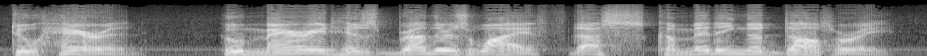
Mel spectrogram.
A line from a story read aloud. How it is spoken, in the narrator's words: John cried out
